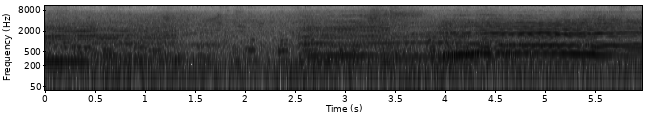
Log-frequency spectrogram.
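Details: Cattle, Friesian and cross-breed bull calves, at the Aftabganj livestock market on 30 December, give several long, even moos, one swelling and bending upward midway, with people talking and market noise throughout.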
